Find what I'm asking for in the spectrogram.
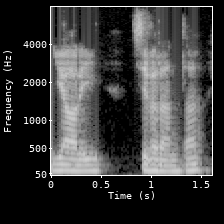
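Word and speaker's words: Jari Syväranta: So we had this lake in mind because one of our collaborators, a guy called Jari Sivaranta, in good Finnish pronunciation, I like it.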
